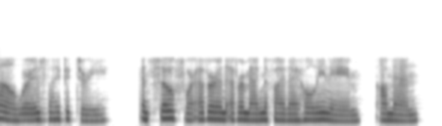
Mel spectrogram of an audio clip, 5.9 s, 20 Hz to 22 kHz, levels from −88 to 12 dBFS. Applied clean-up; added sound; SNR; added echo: neural mask model DeepFilterNet 3.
